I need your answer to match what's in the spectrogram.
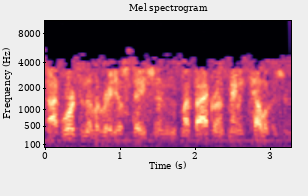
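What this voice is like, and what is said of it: Smooth radio-style speaking voice. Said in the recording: “People tell me I have this radio voice.”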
